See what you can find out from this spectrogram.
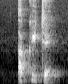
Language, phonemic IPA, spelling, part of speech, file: Dutch, /ɑˈky.tə/, acute, adjective, Nl-acute.ogg
- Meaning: inflection of acuut: 1. masculine/feminine singular attributive 2. definite neuter singular attributive 3. plural attributive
